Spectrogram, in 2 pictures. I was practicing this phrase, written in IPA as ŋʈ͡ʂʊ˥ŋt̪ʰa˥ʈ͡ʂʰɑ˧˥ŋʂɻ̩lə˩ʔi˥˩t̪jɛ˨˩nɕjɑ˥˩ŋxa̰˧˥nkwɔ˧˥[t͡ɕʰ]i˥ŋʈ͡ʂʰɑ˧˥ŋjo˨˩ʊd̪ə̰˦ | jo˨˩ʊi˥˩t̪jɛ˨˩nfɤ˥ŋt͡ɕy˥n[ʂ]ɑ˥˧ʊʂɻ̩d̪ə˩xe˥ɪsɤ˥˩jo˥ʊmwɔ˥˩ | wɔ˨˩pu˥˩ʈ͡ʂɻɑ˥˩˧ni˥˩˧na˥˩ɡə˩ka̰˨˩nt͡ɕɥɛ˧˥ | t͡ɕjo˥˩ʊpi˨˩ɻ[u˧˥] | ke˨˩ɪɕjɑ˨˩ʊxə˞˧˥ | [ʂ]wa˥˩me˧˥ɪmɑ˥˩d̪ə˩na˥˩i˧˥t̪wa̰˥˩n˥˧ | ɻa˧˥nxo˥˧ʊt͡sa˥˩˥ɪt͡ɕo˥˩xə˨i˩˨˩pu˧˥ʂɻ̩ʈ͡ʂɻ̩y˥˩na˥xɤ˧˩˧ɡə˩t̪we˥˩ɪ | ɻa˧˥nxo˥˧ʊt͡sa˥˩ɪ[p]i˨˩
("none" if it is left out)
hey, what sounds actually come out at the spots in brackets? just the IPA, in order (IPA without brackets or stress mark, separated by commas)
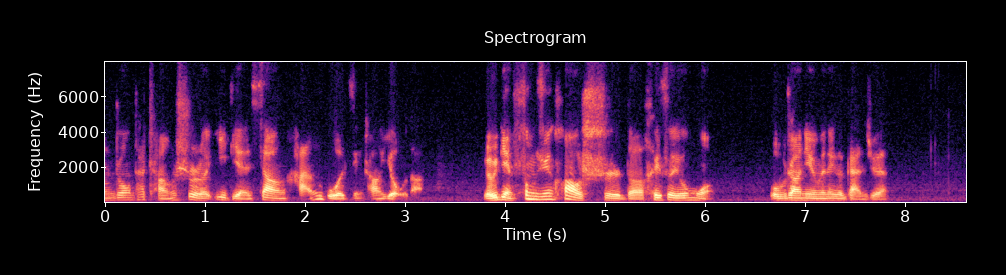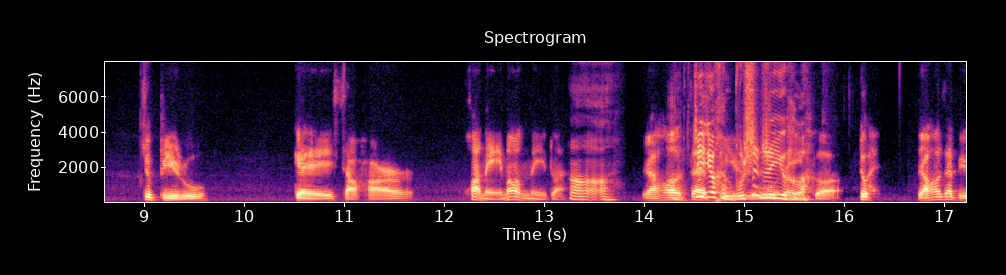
t͡ɕ, x, u˧˥, x, p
